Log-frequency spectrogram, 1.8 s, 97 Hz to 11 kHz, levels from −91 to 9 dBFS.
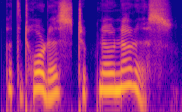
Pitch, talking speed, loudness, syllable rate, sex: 240 Hz, 195 wpm, -15 LUFS, 6.1 syllables/s, female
